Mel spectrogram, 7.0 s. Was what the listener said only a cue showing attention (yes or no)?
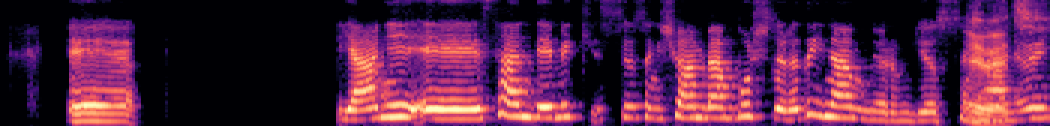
no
